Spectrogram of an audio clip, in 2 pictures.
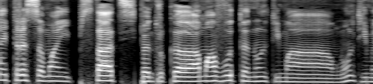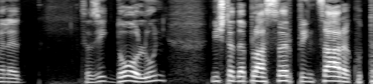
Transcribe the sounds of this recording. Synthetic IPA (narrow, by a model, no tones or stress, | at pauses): jt̪ɾe̞ssəmajst̪at̪sʲpe̞nt̪ɾukəamavut̪ɨnult̪imaɨnult̪ime̞le̞ | səzik̚d̪o̞wəlunʲ | niʃt̪e̞d̪e̞plasərʲpɾint̪saɾəkut̪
